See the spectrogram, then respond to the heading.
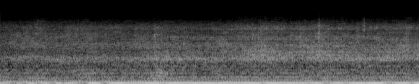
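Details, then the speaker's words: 2016 Triumph Tiger 1200 Explorer, 5,000 km, at idle: constant gritty mechanical whir over the engine note, like a gear or blown bearing, in for clutch basket (campana) service. Alternator gear or bearing noise. "que tem um barulho diferente aí um barulho de como se fosse alguma engrenagem um rolamento estourado"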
